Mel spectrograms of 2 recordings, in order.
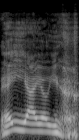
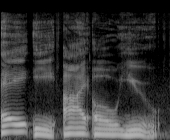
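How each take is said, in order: First: The vowels run together without pauses between. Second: Each vowel is said apart with pauses between. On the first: The speaker calls it wrong. "Many people, when they practice their vowels, they say" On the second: The speaker calls it right. "And separate them"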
